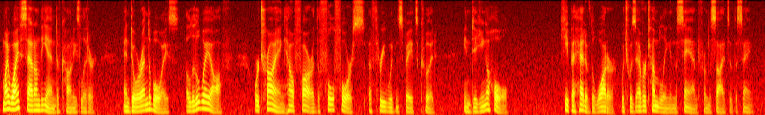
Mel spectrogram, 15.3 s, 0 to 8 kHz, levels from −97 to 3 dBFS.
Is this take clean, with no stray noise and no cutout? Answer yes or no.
yes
